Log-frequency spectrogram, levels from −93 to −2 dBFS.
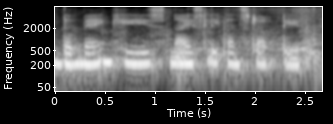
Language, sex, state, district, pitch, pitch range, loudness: English, female, Assam, Kamrup Metropolitan, 220 Hz, 215-230 Hz, -15 LUFS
